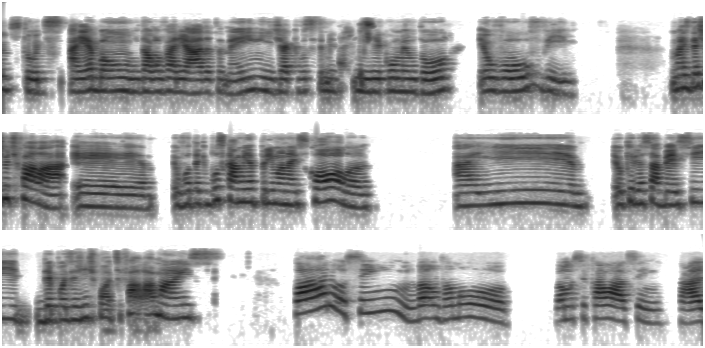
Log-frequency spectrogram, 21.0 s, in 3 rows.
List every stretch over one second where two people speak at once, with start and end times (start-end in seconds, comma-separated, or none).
none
